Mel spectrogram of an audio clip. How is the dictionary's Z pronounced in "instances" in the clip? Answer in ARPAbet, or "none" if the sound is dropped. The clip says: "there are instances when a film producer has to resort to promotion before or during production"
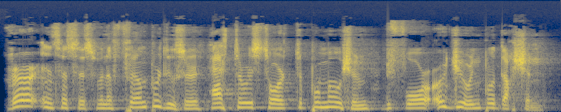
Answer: S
